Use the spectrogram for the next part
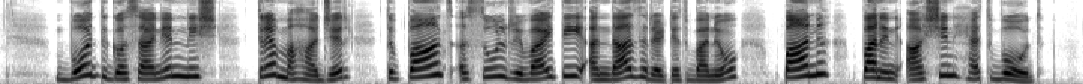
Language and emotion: Kashmiri, neutral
